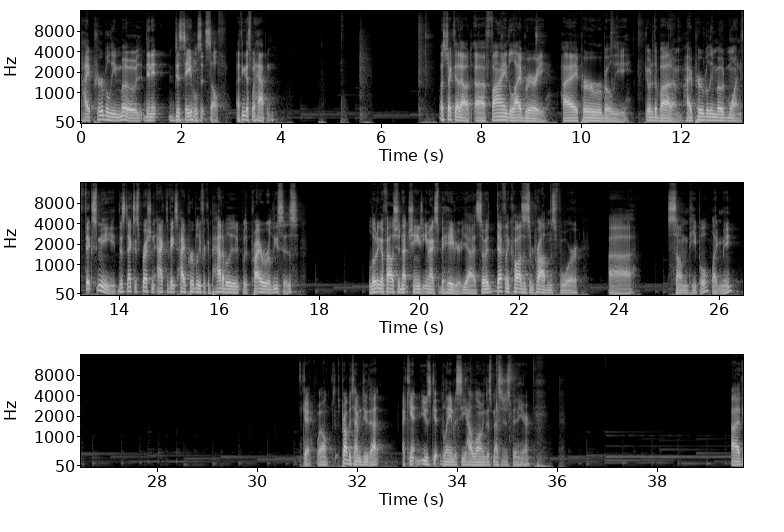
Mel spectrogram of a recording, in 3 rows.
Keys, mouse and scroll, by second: 5.2 Escape, 5.6 j, 7.7 ctrl+g, 8.1-13.8 typing, 9.4 Return, 10.7 Return, 22.6 Escape, 23.0 k, 24.8 j, 27.0 Escape, 30.7-31.6 typing, 32.3 Escape, 32.9 k, 33.7 j, 35.2 Return, 36.4 j.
